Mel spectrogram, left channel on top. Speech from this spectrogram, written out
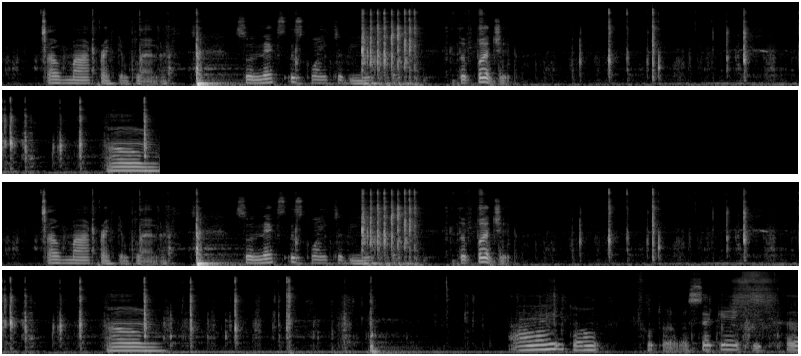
of my Frankenplanner. So next is going to be the budget. I don't hold on 1 second,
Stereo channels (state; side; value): drops out; left; at 9.6 s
